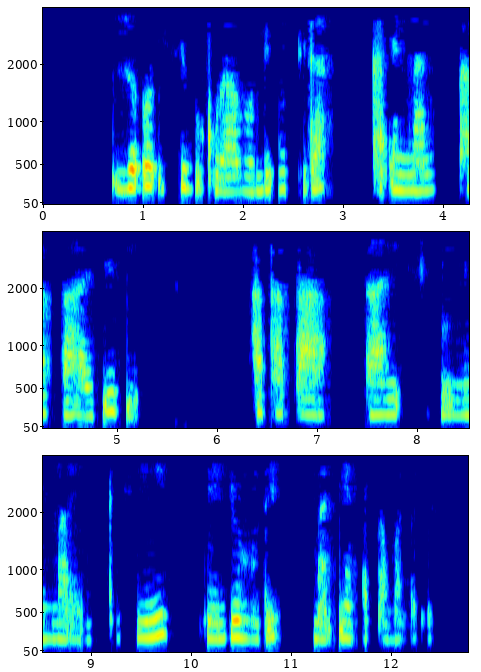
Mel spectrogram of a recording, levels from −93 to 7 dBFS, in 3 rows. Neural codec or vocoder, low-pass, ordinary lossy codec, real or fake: codec, 44.1 kHz, 3.4 kbps, Pupu-Codec; 3.6 kHz; MP3, 16 kbps; fake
